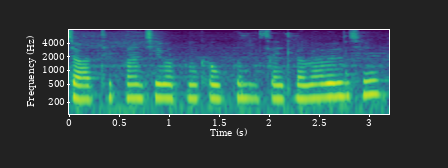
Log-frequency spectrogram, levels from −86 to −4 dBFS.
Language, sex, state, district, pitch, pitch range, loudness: Gujarati, female, Gujarat, Valsad, 245 Hz, 240-255 Hz, -18 LUFS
